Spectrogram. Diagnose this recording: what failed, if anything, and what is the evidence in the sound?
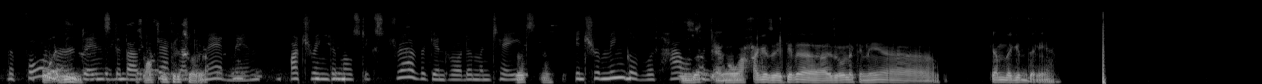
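A delayed second copy of the speech trails the talker by about 0.2 s from 0.00 to 3.48 s, nearly as loud as the original. It returns faintly from 5.23 to 5.56 s at about 206 ms and briefly from 7.02 to 7.07 s at about 207 ms. This is echo leak in call processing. The far end likely plays the call on a loudspeaker, and its echo canceller lets part of the microphone pickup return.

The talker's level sinks while the other side is speaking. Between 0.50 and 2.08 s it dips modestly, by about 10 dB, over roughly 0.4 s in total. From 5.10 to 5.45 s it almost vanishes, dropping by about 30 dB. Between 6.71 and 7.52 s it falls about 25 dB for around half a second. This is speech suppressed in double talk: the canceller likely cannot separate the near talker from loudspeaker echo and attenuates both.

At 11.03 s a single sharp bang breaks through, far louder than anything around it. 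It lasts one block of about 5 ms pinned at one extreme value. The stage is a numerical failure in processing or sample-format conversion: invalid numbers at full scale. A calculation produced infinite or undefined values, and these were clamped to the maximum sample value for that block, so the whole block plays as one flat extreme-value burst.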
